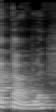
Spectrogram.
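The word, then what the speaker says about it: table: जैसे टेबल ले लेते हैं जिसमें मैं वीडियो बना रहा हूँ, टेबल को बोलते हैं ताबले, स्पेलिंग सेम रहती है, ताबले बोलते हैं बस प्रोनाउंसिएशन के पर्पज से।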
